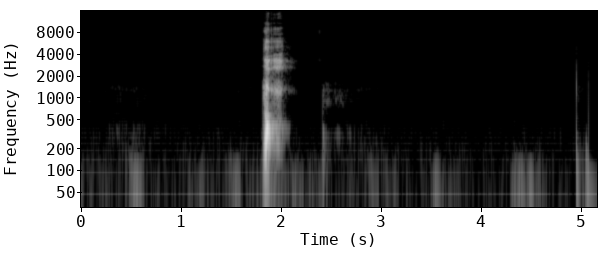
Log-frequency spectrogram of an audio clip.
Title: Experimenting with my hiccups part 2 Experimente mit Schluckauf Teil 2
